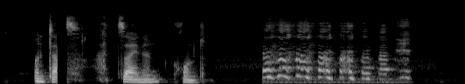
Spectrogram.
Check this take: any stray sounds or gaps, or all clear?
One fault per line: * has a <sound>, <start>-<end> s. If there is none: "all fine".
* has a dropout, 0.6-0.7 s
* has a laugh, 2.6-4.2 s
